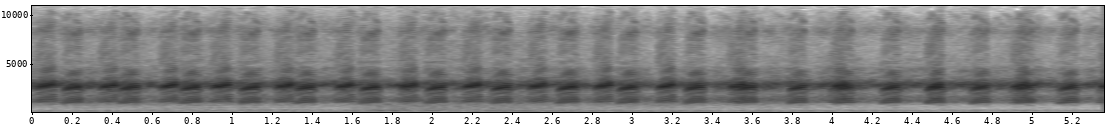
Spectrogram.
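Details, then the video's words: Dense chorus of frogs, described as thousands calling together, a steady wall of rapid pulsed croaks with a bright band near the top, pulses tumbling over each other about twice a second, no other sounds standing out. "개구리 수천마리 개굴개굴 울음소리 | 물멍 | 🐸 5,000 frogs ribbit-ribbit"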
